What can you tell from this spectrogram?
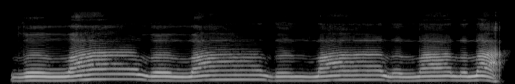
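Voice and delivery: slow la la with small unstressed and big stressed beats; slow stress rhythm. Shown as a demonstration. Teacher slowing the rhythm so students hear the stress. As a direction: pulse la la slowly, small then big. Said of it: "The small ones are the unstressed".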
